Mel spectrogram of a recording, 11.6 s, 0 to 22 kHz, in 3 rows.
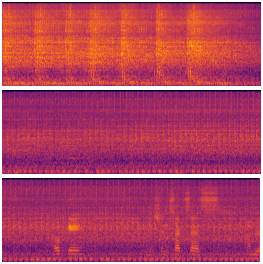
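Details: Bajaj NS 200 single-cylinder, dead battery after sitting a month, started by jumping from a KTM RC battery; crisp revs settling into a steady, even idle with regular beat, no stumbling; running properly.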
